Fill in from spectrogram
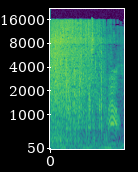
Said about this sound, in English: I'm just going to smash his window and walk away.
